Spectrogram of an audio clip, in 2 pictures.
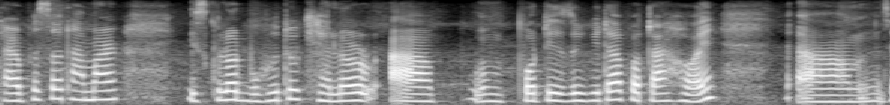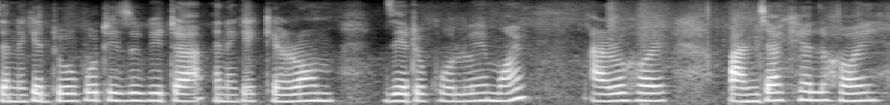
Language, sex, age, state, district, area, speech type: Assamese, female, 45-60, Assam, Charaideo, urban, spontaneous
